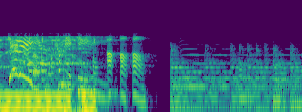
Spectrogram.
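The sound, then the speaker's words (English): A voice imitates a cat's meow with sliding, whiny tones over a loud beat, then cuts out briefly before the music continues without the meowing. “I love my kitty cat. Meow.”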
